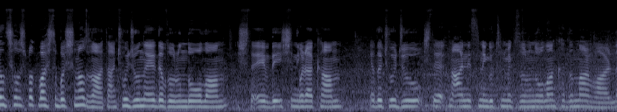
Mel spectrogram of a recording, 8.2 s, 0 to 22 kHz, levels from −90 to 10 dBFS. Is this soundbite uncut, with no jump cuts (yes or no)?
no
